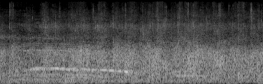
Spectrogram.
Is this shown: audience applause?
yes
